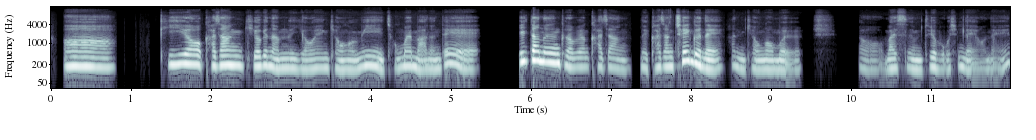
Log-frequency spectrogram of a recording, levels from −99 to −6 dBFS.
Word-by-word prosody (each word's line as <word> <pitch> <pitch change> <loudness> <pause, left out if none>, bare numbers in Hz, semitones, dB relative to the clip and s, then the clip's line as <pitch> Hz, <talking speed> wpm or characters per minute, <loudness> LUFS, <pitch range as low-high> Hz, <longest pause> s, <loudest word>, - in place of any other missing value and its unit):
아. 175 -2 +2 0.6
기억 210 -1 +3
가장 195 +1 +2
기억에 185 +2 -1
남는 155 -3 -1
여행 155 +2 -5
경험이 150 +3 -2
정말 170 +7 -4
많은데 150 +1 -2 0.5
일단은 255 -2 +7
그러면 170 -3 -5
가장 165 -4 -9
네 165 - -8
가장 170 +3 -3
최근에 180 - +4
한 175 -5 -8
경험을 140 -1 -4 0.7
어 140 -3 -15
말씀드려 155 0 -4
보고 145 0 -12
싶네요, 145 - -9
네. 185 +10 -11
165 Hz, 245 characters per minute, -20 LUFS, 150-185 Hz, 0.7 s, 일단은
